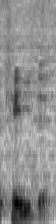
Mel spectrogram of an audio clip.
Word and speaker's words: katydid: their sub family of the katydid which is apparently how you pronounce it Not only was I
